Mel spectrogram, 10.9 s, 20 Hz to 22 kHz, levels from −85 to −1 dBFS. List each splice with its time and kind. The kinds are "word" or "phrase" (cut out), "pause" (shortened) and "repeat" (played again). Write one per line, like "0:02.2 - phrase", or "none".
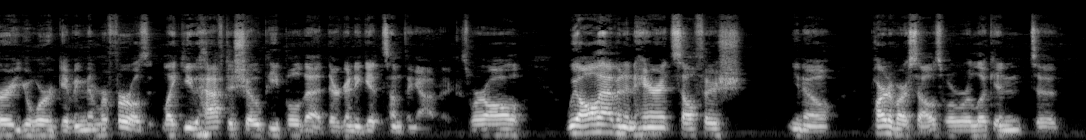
none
